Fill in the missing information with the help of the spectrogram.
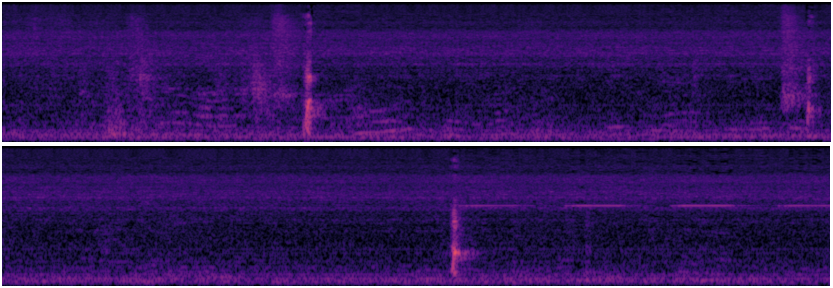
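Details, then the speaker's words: Several people with hiccups in the morning, a "hiccup chorus": three sharp, abrupt hiccups a few seconds apart over quiet room noise with faint talk. "Do you have a hiccup chorus? Hiccup chorus?"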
